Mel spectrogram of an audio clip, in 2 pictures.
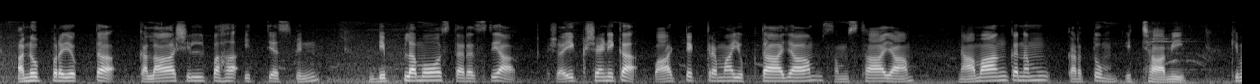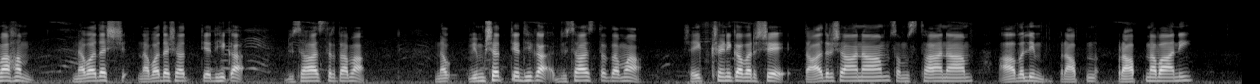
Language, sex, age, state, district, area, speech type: Sanskrit, male, 18-30, Karnataka, Chitradurga, urban, read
